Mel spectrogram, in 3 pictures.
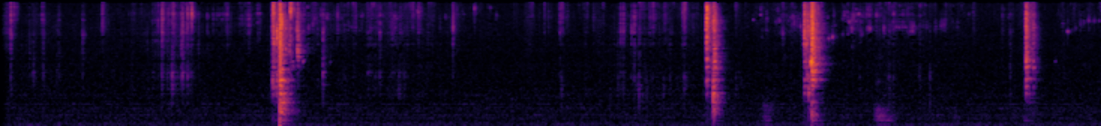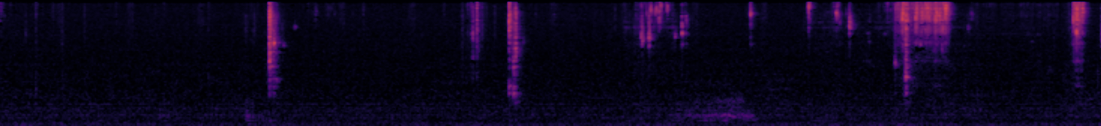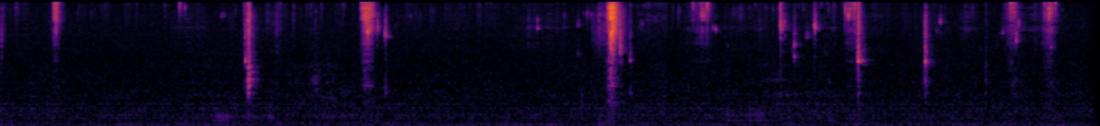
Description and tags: Shitting and pissing in the bathroom.
and in the included documentation (e.g. video text description with clickable links, website of video games, etc.).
